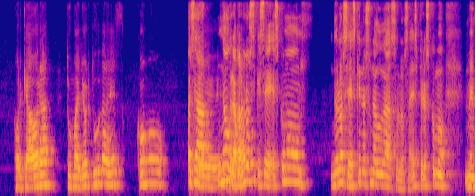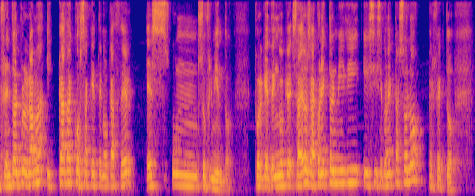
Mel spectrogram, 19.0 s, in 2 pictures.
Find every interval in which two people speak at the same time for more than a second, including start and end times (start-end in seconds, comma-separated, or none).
3.9-5.2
